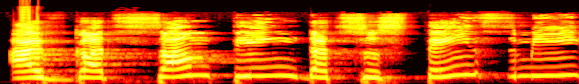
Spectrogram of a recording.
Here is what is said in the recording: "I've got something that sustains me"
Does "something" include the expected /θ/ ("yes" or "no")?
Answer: no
